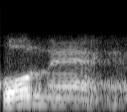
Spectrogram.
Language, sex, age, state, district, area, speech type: Bengali, male, 18-30, West Bengal, Purulia, urban, conversation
